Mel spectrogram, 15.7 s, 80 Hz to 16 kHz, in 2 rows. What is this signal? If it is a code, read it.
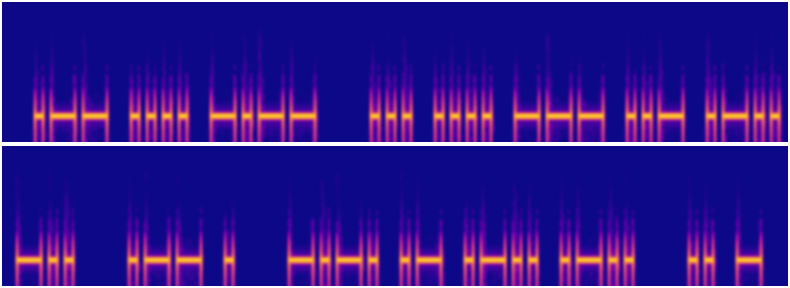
Morse code, heard as a keyed tone, about 15 wpm, 700 Hz. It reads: WHY SHOULD WE CALL IT
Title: Sentences from Top 1100 Words 15wpm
